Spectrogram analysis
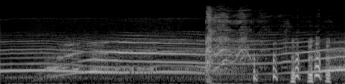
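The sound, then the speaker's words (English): Two lynx call to each other in mating season with long, wavering, harmonic yowls that bend up and down in pitch. Several sharper, harsher bursts of squalling follow in the second half. “It's the sound of two lynx, the wildcat. Is this lynx. Mating season?”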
